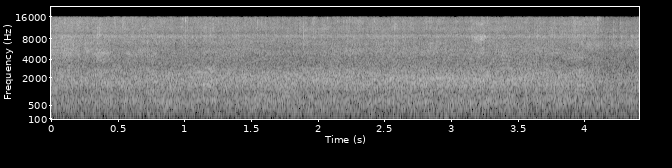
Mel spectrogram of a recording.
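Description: Heavy rain falling steadily, an even wash of noise that does not let up.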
